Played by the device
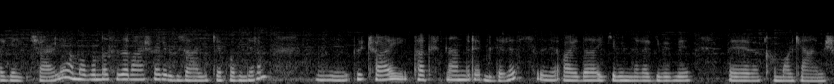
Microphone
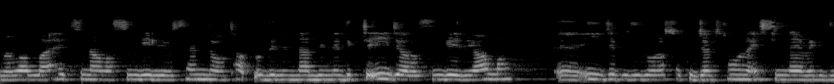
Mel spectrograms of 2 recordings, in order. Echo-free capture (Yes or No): Yes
